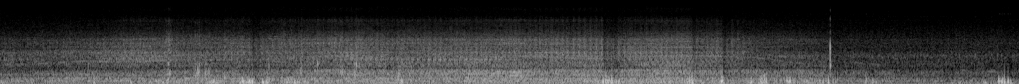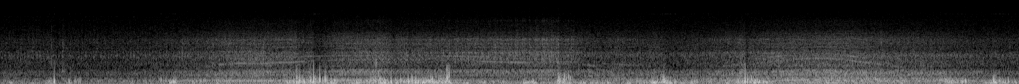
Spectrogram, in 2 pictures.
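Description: Land Rover Defender's engine labouring through deep muddy ruts, its revs rising and falling several times.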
